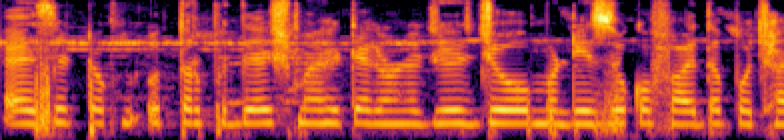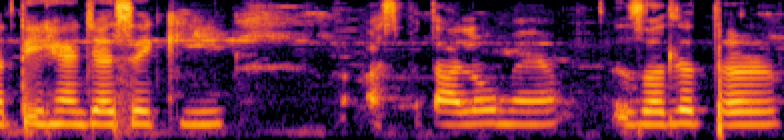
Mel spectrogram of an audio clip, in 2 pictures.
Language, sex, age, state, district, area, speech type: Urdu, female, 18-30, Uttar Pradesh, Ghaziabad, urban, spontaneous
